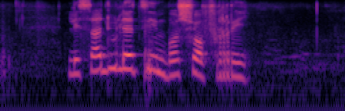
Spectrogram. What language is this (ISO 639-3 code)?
sot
